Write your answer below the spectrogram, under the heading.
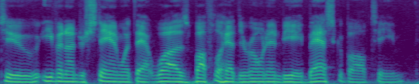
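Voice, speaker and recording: At a moderate pace, a man speaks at a medium pitch in an unremarkable speaking voice. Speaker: podcast host and interviewer. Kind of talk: interview questioning.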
